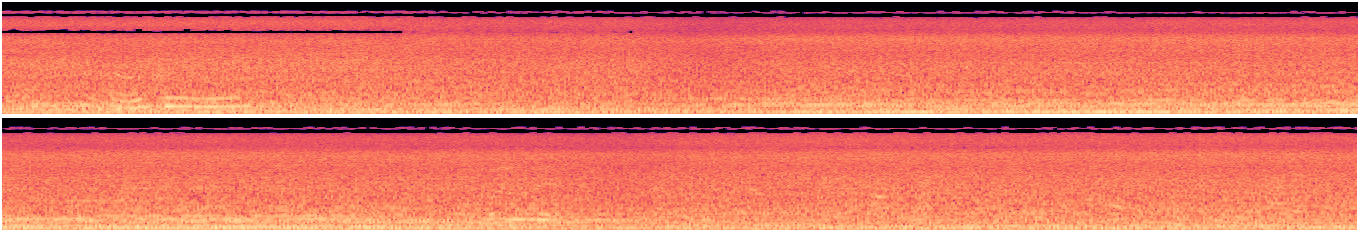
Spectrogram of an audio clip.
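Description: The Rain Vortex, Jewel Changi's indoor waterfall pouring from the glass dome into its pool, giving a steady rush of falling water, with the voices of onlookers around it.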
